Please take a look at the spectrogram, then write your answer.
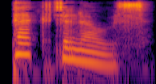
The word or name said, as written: pectinose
